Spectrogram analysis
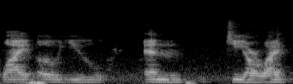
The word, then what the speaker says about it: Youngry: So, it's spelled like Young Plus Hungry. Uh, Yo U N G R Y.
